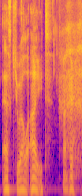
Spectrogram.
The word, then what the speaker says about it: SQLite: use case then for I'm going to say it like uh like Richard hip says which is sqlite uh I'm not sorry to correct you guys on that because that's what he said sqlite he's not here right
